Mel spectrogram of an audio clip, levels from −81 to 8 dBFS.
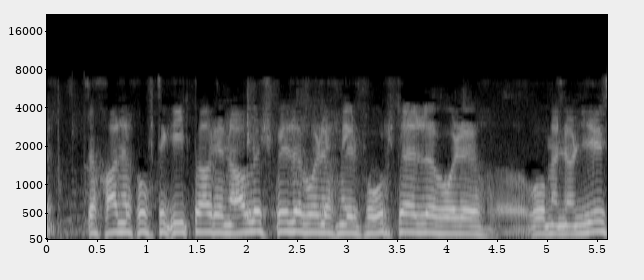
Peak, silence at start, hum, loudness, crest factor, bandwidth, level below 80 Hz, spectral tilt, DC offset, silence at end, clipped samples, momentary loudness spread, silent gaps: -6 dBFS; 0 s; none; -19 LUFS; 12 dB; 7.2 kHz; -64 dBFS; -6 dB/octave; under 0.1%; 0 s; under 0.1%; 6 LU; none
